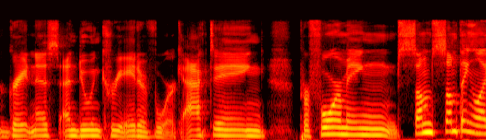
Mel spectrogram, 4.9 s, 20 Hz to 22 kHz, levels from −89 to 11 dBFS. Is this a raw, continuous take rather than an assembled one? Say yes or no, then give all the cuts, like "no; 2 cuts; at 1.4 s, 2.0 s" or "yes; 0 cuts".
no; 1 cut; at 1.8 s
